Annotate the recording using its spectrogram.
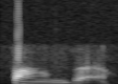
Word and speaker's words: Fanzo: Either. Italian Americans would call it Fonzo.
